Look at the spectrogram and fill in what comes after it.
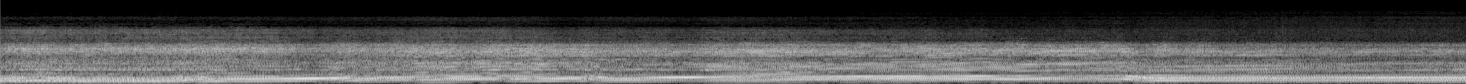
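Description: Small-block Chevrolet V8 in a 1970 Chevy pickup at full throttle down a drag strip. The engine climbs in pitch and drops back at each upshift, the last shift about eleven seconds in.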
